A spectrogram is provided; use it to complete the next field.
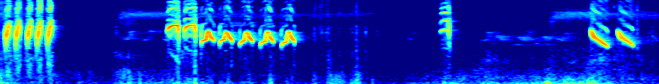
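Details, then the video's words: Black-throated laughingthrush singing: a fast burst of clipped notes, then two high notes and five clear arched whistles. A lone note and faint rustling come after, and two downward-sweeping whistles close the clip. "Tiếng chim chi chi mào mồi hót"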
